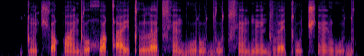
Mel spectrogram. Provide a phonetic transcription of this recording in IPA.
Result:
tʷ ɛ̃ t͡ʃʰ ɯ qʷ ɛ̃ d u χʷ ɛ qʼ e tʼ ɯ l ʌ t͡sʰ ɛ̃ b u ɾ u d u t͡sʰ ɛ̃ b ẽ d v ɛ tʼ u t͡ʃʼ ɛ̃ v u d

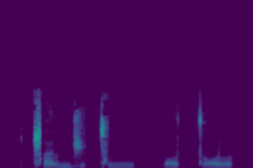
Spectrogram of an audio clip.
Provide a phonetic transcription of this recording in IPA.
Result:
ǁ a l n d͡ʒ e ǀ uː pː ɔ tː ɔ l

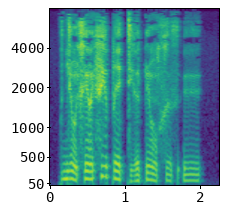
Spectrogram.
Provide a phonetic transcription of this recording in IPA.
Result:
dʲ õ˧˩ xʲ œ̃˧ fʲ ø˥ p e˧ tʲ ø˩˧ pʲ õ˧˩ x ʉ˧˩ θ ʔ y˧

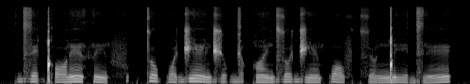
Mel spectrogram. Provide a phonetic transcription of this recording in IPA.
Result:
d͡z e ǃʼ ɔ ɾ ẽ θ ĩ f | t o p ɔ d͡ʒ ẽ d͡ʒ o ɡ e qʷ ĩ d͡z o d͡ʒ ẽ p ɔ f t͡s ɵ ŋ͡ǃ i d͡z ẽ

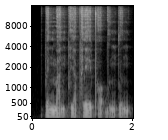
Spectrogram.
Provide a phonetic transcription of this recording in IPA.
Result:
p e˧ n m a˩˦ n pʰ i˨˩ a̯ pʰ l eː˧ pʰ ɔ˨˩ ʔ b ɯ˩˦ ŋ p l ɯ˨˩ ŋ

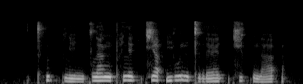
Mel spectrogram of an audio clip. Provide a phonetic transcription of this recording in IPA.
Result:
tʰ ɯ˥˩ k̚ p l i˧ n k l a˥˩ ŋ pʰ l e˥˩ k̚ t͡ɕ a˥˩ ʔ j u˥˩ n t r ɛː˦˥ t̚ t͡ɕ ɯ˥˩ k̚ n a˦˥ ʔ

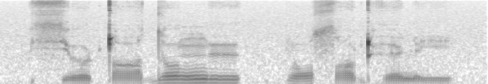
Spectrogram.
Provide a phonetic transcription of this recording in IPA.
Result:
sʲ o˩ ʈ ɑ˩ d o˦ ŋ ɨ˥ | p u˨ sˤ ɘ˩ ɖʱ ɘ˩ ɳ i˩

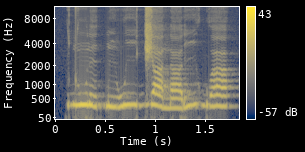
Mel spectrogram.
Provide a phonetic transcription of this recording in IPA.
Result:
d ũ˧ ɾ e˨ k͡p ĩ˨ w iː˧ d͡ʒ a˦˨ n aː˨ ɾ iː˦ ɡʷ a˦

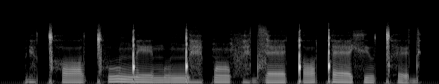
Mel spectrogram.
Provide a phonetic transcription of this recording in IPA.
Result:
ɾʲ ɔ̤ ǀʰ ɔː lˠ ǀʰ u ŋ͡ǃ ɪː m u ŋ͡ǃ ɛ̤ p ɔ̃ f ɛ̤ d z ɛː ǃ ɔ ǃ ɛː xʲ u ǀʰ ɘ d

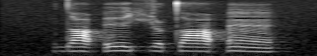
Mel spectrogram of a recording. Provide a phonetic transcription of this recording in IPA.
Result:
d ɑː ʔ ɪː ç ə˞ t̪ ɑː ʔ ɛ̃ː

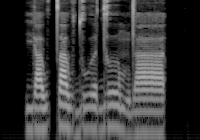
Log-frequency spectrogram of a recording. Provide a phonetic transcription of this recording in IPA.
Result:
j a˧˥ w t̪ a˥˨ w d u˧ ə̯ d ɤː˥˨ m d aː˧ t̚

